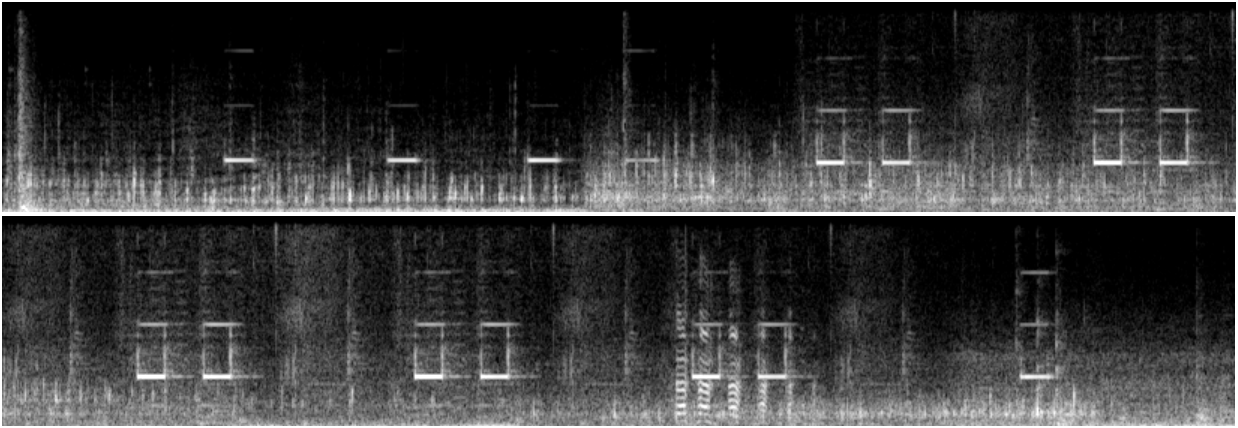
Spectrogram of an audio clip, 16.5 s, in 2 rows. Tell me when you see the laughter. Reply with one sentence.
The laughter can be heard from 12.6 to 13.7 s.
